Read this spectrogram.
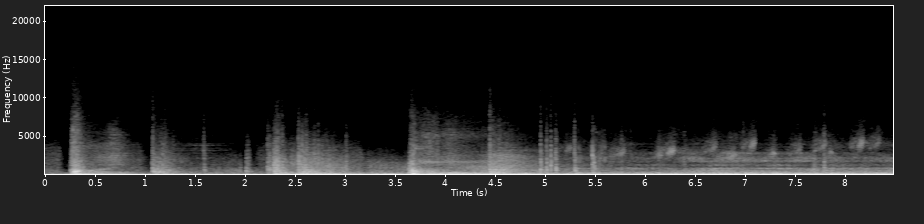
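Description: Magic blasts burst and crackle in quick succession.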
